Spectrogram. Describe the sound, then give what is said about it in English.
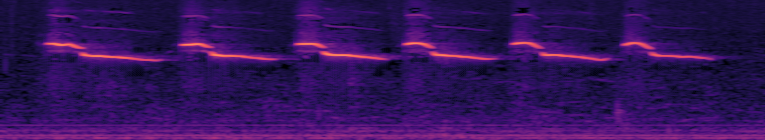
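A seagull in the salt water marshes of Florida cries six times in a steady series, each call a shrill, descending wail about a second apart, loud and clear over a faint low background hum. “In the salt water areas, the salt water marshes, you hear the crying of the seagull.”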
